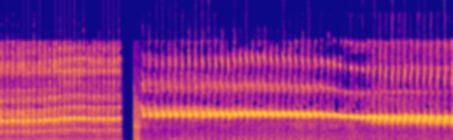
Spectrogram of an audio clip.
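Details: Ashy drongo, its rapid-fire tembakan song kept as a tutor recording for training cage birds. A high, dense, buzzy trill runs unbroken with a slight waver in pitch, briefly cut by a short silence, then resumes.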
